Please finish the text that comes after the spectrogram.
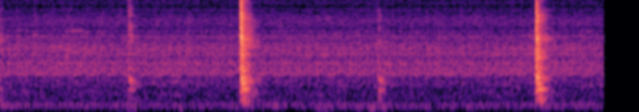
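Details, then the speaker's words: Vehicle idling while owner listens for a creak and popping from the front left suspension: sharp irregular single pops, about four in six seconds, over steady idle; tie rods and idler arm already replaced, sway bar links doubted, cause unknown. "can catch something out of the ordinary on camera since I don't have two sets of eyes with me and I'm trying to find this Creek and this popping noise coming from the front left"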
